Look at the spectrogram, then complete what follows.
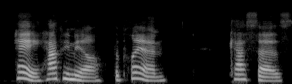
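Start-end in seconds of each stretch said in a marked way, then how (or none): none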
